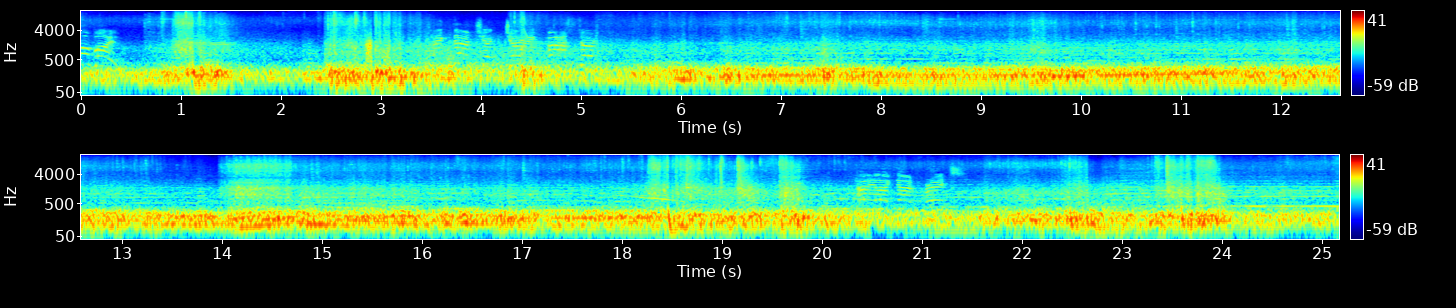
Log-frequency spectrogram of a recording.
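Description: Heavy cannon shots and explosions boom now and then.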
